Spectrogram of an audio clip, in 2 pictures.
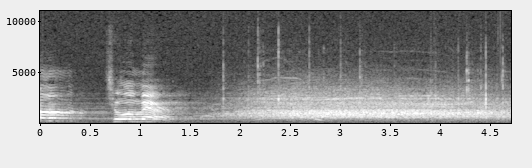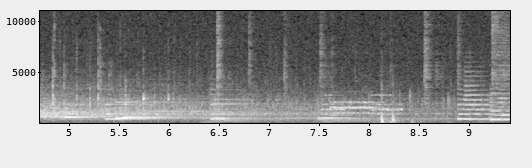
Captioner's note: cheers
